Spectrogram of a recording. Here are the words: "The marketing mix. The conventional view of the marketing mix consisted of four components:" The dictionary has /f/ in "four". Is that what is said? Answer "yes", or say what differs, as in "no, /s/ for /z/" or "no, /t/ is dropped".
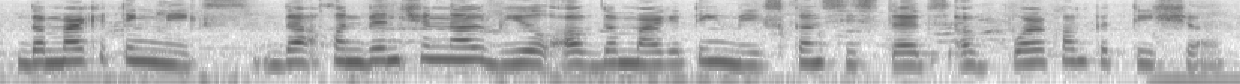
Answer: no, /p/ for /f/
